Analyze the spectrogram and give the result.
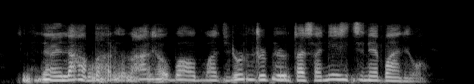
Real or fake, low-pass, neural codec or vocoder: fake; 7.2 kHz; codec, 16 kHz, 1 kbps, FunCodec, trained on LibriTTS, 50 frames a second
